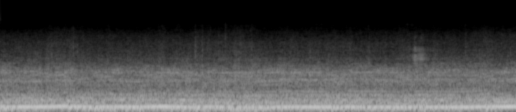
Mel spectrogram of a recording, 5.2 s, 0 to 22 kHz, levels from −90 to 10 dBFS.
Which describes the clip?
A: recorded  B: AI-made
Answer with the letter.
A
